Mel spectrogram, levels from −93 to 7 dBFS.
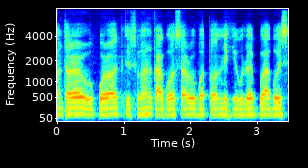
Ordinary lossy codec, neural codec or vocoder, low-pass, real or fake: none; codec, 16 kHz, 1 kbps, FunCodec, trained on LibriTTS, 50 frames a second; none; fake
